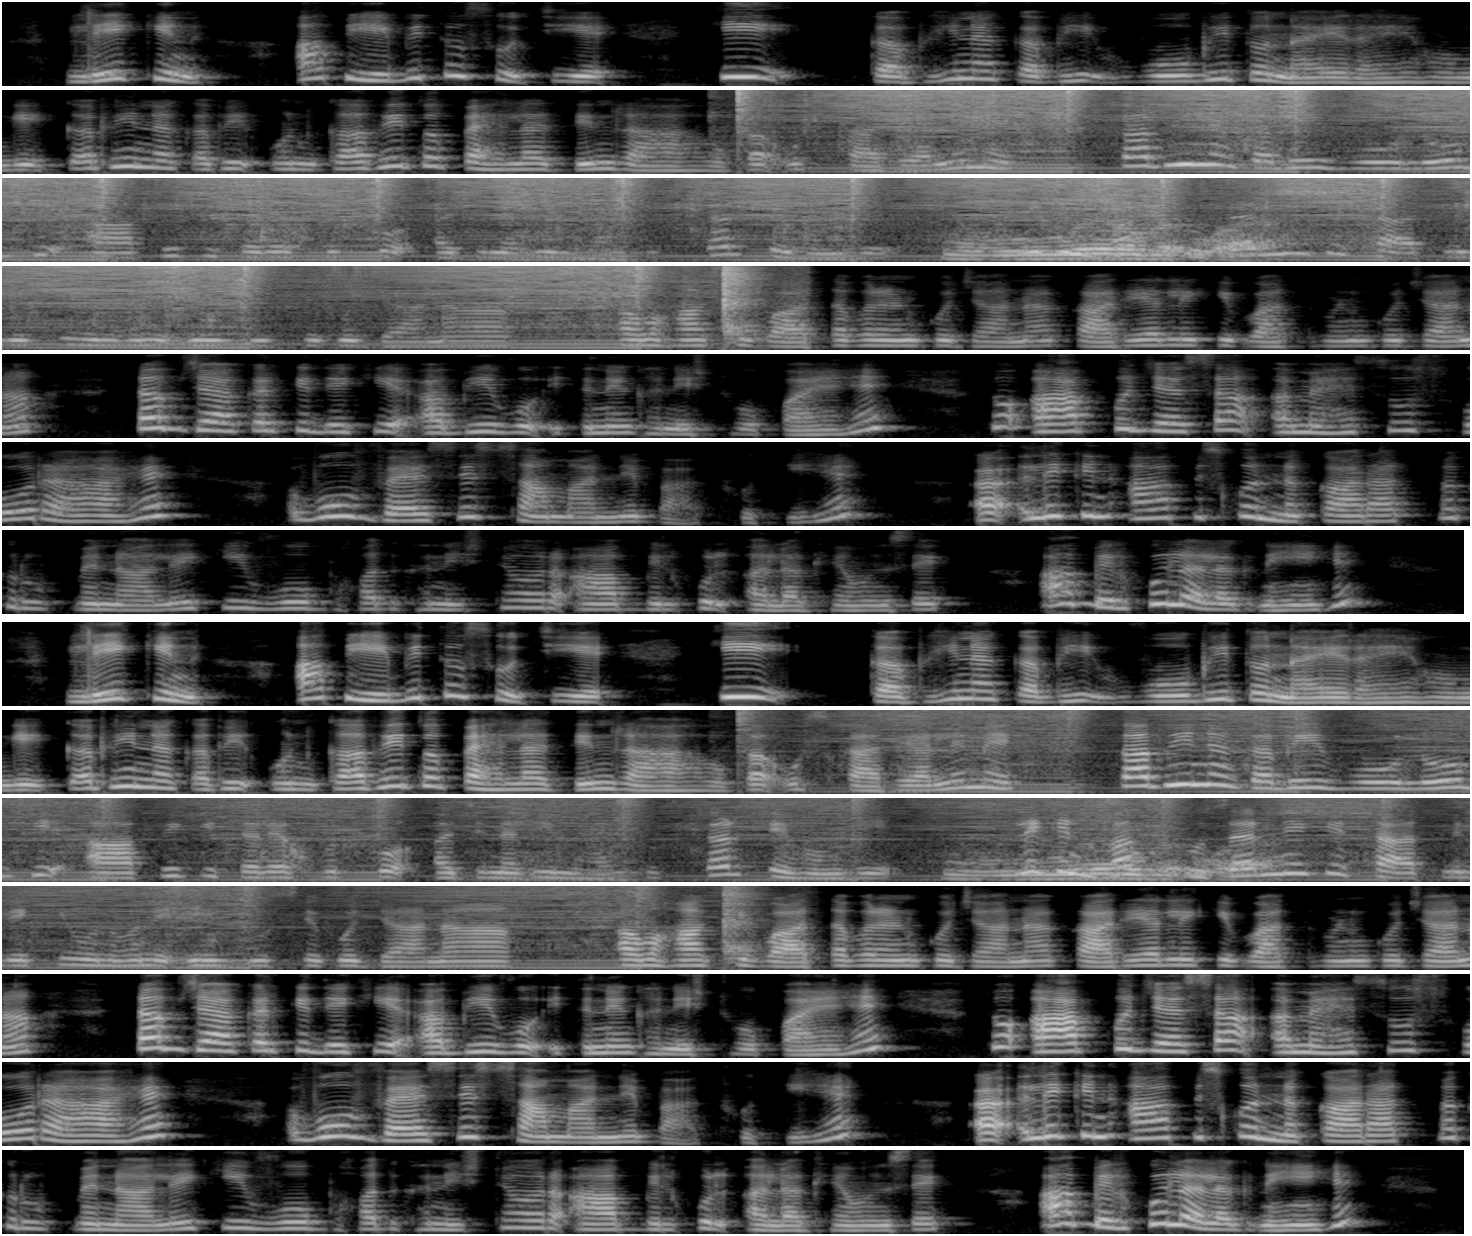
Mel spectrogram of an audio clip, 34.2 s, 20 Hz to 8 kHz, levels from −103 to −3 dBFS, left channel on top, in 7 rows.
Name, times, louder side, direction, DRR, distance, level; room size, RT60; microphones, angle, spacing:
voice 1, 0.2-0.7 1.0-2.0 2.4-2.6 2.9-8.3 8.6-11.8 12.1-12.8 13.2-16.4 16.7-19.7 20.0-22.5 22.9-25.0 25.4-26.8 27.1-27.3 27.7-32.5 32.8-33.9, right 4 dB, 35° right, 0.3 m, -37 dB
sound 1, 7.3-17.4, left 10 dB, 75° left, 0.6 m, -35 dB
5.2 x 2.3 x 2.9 m
head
